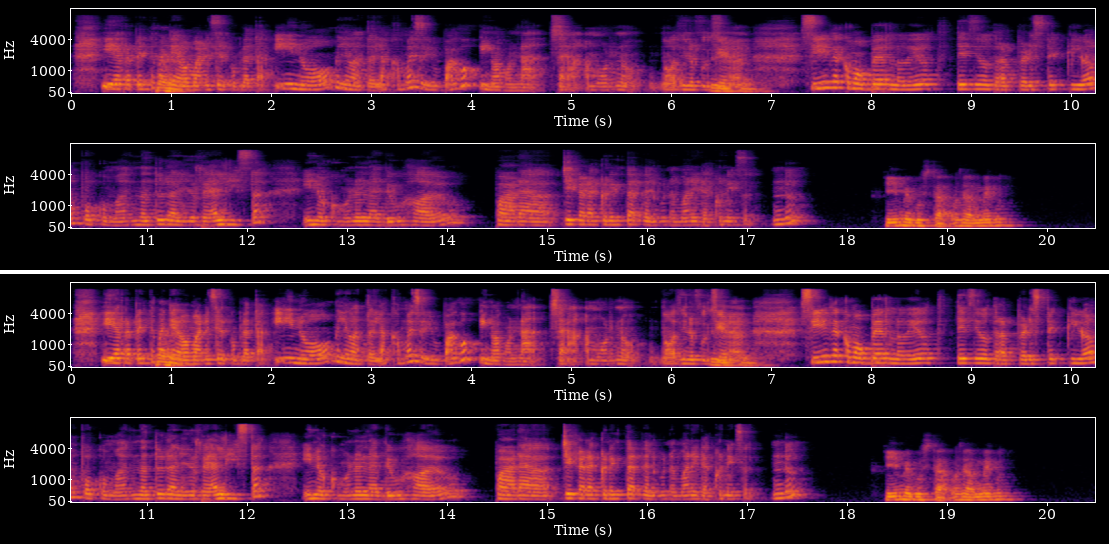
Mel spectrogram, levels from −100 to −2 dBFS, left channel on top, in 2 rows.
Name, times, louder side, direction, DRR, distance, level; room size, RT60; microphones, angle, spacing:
voice 1, 0.0-5.6 5.9-8.6 8.9-14.1 14.5-17.5, right 2 dB, 50° right, 3 dB, 2.8 m, -31 dB
voice 2, 6.4-6.9 18.4-19.6, equal, 15° right, 2 dB, 1.4 m, -29 dB
13.5 x 11.0 x 3.8 m, 0.32 s
head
